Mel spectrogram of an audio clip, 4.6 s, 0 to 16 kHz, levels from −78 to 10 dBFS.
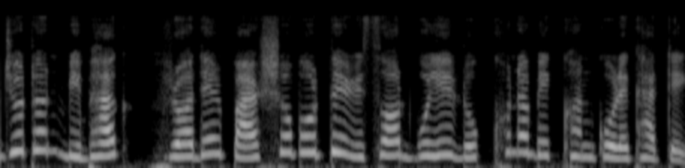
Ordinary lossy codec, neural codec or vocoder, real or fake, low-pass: Opus, 64 kbps; codec, 24 kHz, 0.9 kbps, WavTokenizer, medium speech release version 2; fake; 10.8 kHz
